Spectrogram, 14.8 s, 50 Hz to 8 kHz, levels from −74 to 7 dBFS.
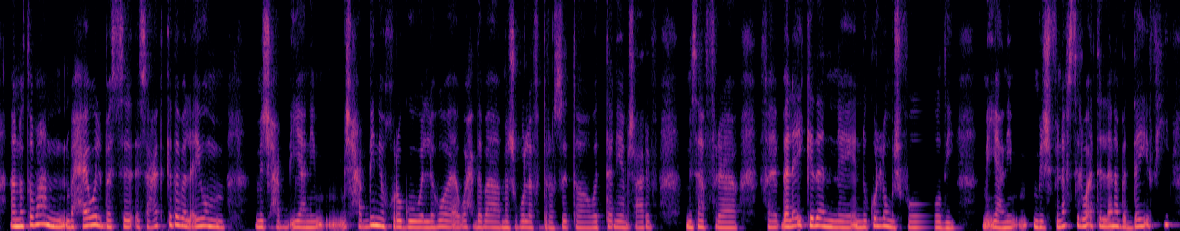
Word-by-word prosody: أنا 240 0 +9
طبعًا 275 -3 +4
باحاول، 250 +5 +3
بس 225 -1 -2
ساعات 220 +2 -3
كده 280 +2 +1
بالاقيهم 235 -3 +2 0.4
مش 215 -2 0
حاب 205 0 -6
يعني 205 +5 0
مش 280 -4 -4
حابين 235 +5 +4
يخرجوا، 215 -4 +1
اللي 200 0 0
هو 220 +2 -1 0.2
واحدة 205 -1 -4
بقى 200 -1 -3
مشغولة 200 +1 -2
في 195 0 -12
دراستها، 195 0 -5
والتانية 200 +1 -4
مش 195 - -6
عارف 195 +1 -6 0.4
مسافرة، 195 -2 -1 0.3
فبالاقي 220 +3 +1
كده 260 0 +3
إن 220 -3 +3
إن 200 +1 0
كله 245 +2 +1
مش 200 -3 0
فاضي. 200 -2 -4 0.3
م - - 0
يعني 200 +2 +1 0.2
مش 205 -2 +1
في 215 - -2
نفس 245 +2 -1
الوقت 255 0 0
اللي 235 0 +2
أنا 245 - +5
باتضايق 235 +4 0
فيه، 285 +3 -6
215 Hz, 165 wpm, -22 LUFS, 200-245 Hz, 0.4 s, أنا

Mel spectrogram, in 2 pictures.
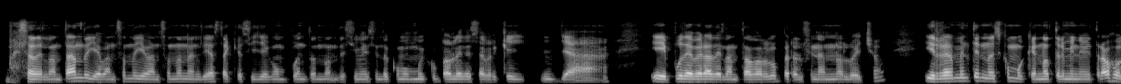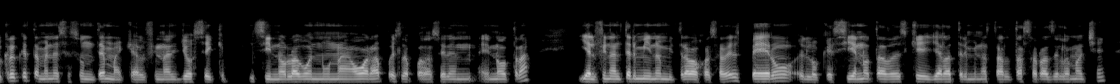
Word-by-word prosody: pues, - - -3
adelantando 120 +5 +5
y 125 - 0
avanzando, 120 +3 -4
y 130 - 0
avanzando 125 +1 -4
en 130 - -5
el 120 -1 -6
día - - 0
hasta 130 - -3
que - - -10
si 120 - -10
llega 120 0 -5
un 120 -1 -9
punto 120 -1 -7
en 120 - -8
donde 120 - -9
sí 120 - -11
me 120 -1 -7
siento 120 +1 -8
como 125 -1 -7
muy 125 +1 -5
culpable 125 +1 0
de 125 - -3
saber - - -5
que 125 -2 -3 0.2
ya, - - -1 0.4
eh, 130 -2 +7
pude 135 -1 +6
haber 125 0 +8
adelantado 120 -1 +3
algo, 125 +3 -2
pero, - - -2
al 115 - -7
final 115 0 -5
no 120 - -3
lo 120 - -3
he - - 0
hecho. 170 +6 -10 0.3
Y - - +7
realmente 150 +5 +4
no, 145 -3 +1
es 140 - -1
como 145 -5 -3
que 125 - +2
no 125 +1 +2
termine 125 -1 0
mi 120 - -3
trabajo, 155 +6 +4
creo 165 +1 +1
que 175 +2 -4
también 130 -5 -3
ese 125 -1 -7
es - - -13
un 125 -3 -4
tema 125 -2 0
que - - -6
al 110 0 -3
final 120 0 -4
yo 125 +1 0
sé - - -2
que - - -14 0.2
si 125 - 0
no 120 0 0
lo 125 - +4
hago 125 0 +3
en 125 0 -4
1, 125 0 -2
hora, 130 +1 +3
pues, - - -6
lo - - -2
puedo - - -3
hacer 120 - -4
en 120 0 -6
en 125 - -6
otra 125 +10 -2 0.4
y 135 - +2
al 125 -2 +7
final 130 -1 0
termino 130 -1 +2
mi 120 -3 -5
trabajo, 120 -1 +2
¿sabes? 155 +8 0
Pero, 145 +4 +4
lo 120 -2 -4
que - - -6
sí 125 - -1
he - - +5
notado 125 -1 0
es 125 - -6
que 130 -3 0
ya 125 0 +2
la 125 - +2
termino 120 0 -6
hasta 125 - -3
altas 120 +1 -4
horas 125 0 0
de 125 - -4
la 125 0 -4
noche, 130 +8 -7
125 Hz, 270 wpm, -24 LUFS, 120-130 Hz, 0.4 s, haber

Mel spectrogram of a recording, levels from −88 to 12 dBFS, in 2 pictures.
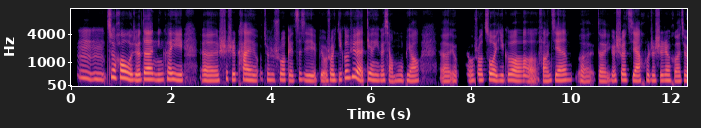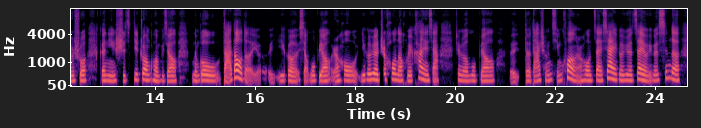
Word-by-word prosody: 嗯 240 -6 -3
嗯。 - - -13
最 305 -1 +3
后 285 -1 +8
我 225 -4 +6
觉 205 -1 +3
得 230 +1 +6
您 210 -1 -2
可 230 +1 +2
以， 210 -3 +2 0.3
呃， 190 -1 +1
试 215 +5 -4
试 215 -3 0
看 215 -1 +3
有 190 -1 -2
就 215 - -5
是 210 - -3
说 210 +1 -1
给 195 -3 -3
自 195 +5 -7
己 190 -4 0
比 - - -4
如 - - 0
说 205 +1 +2
1 220 - -4
个 280 +6 +1
月 285 -8 +5
定 225 -3 0
一 195 - -2
个 195 0 -1
小 175 -4 -4
目 190 +3 -5
标。 185 0 -1 0.4
呃， 175 0 -2
有 185 - -4
比 - - -20
如 190 0 -4
说 205 +1 0
做 210 0 +3
一 190 +1 -1
个 185 -3 +1
房 180 +1 -2
间， 205 +1 +1
呃， 170 -3 -4
的 170 -3 -1
一 - - -7
个 185 - -4
设 205 +1 0
计 205 -1 -3
啊， 180 0 +5
或 200 +1 -4
者 190 0 -3
是 190 0 -2
任 195 0 +1
何 175 -2 -2
就 190 +1 -4
是 180 - 0
说 190 +1 -1 0.2
跟 190 0 -1
你 180 -1 -2
实 180 -2 -4
际 205 +3 -6
状 210 -1 +2
况 190 -4 -1
比 175 - -8
较 180 0 0 0.3
能 180 -1 -3
够 190 +2 +1
达 - - +2
到 285 -3 +7
的， - - -4 0.4
呃， - - -9
一 185 +1 -5
个 185 -3 -1
小 220 - -5
目 185 -3 -3
标。 185 -1 0
然 175 +3 -2
后 190 -2 -1
1 190 +1 -4
个 215 0 +2
月 220 -2 +5
之 215 +1 -3
后 220 +1 0
呢， 190 -2 +2
回 185 -1 -3
看 245 -1 +1
一 195 - 0
下 200 - -3 0.3
这 205 - -5
个 185 -1 -1
目 185 0 -5
标， 180 -1 -2 0.3
呃， - - -7 0.2
的 180 0 -2
达 180 +2 -2
成 200 -1 -6
情 190 -3 -8
况， 220 -3 +3
然 185 - -5
后 195 -1 0
在 190 0 -1
下 260 +4 +5
一 220 - +1
个 200 -1 -1
月 200 -1 0
再 225 +4 +3
有 190 -4 +2
一 - - -7
个 195 0 -3
新 270 +7 -6
的， 215 -5 +2
195 Hz, 270 characters per minute, -22 LUFS, 185-215 Hz, 0.4 s, 后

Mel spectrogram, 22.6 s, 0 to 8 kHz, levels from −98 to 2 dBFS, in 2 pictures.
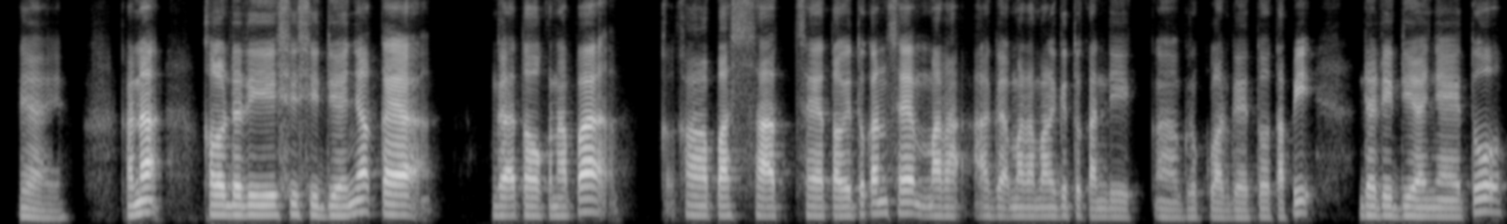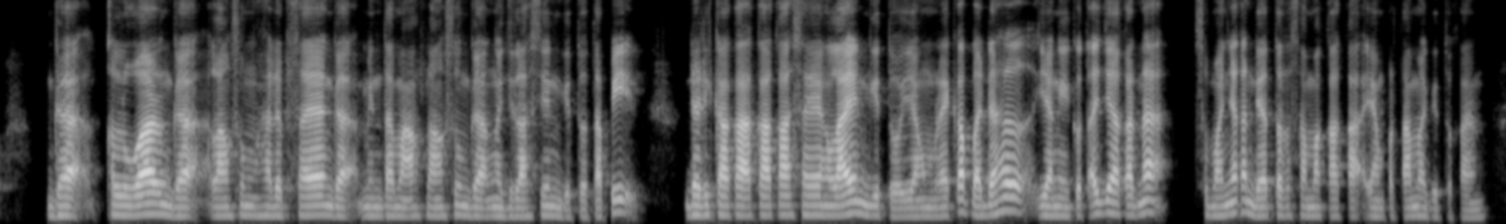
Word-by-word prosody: Iya 110 -2 -2 0.2
iya. - - -20 0.5
Karena, - - +8 0.4
kalau 130 -1 +4
dari 130 0 +3
sisi 135 -2 -3
dianya, 125 +7 +2
kayak, 135 -2 +6 0.4
nggak 125 0 +3
tahu 120 -1 +1
kenapa, 165 +9 +5 0.2
ke - - -10 0.2
pas 125 0 +3
saat 120 -1 +1
saya 120 -1 -1
tahu 120 0 +2
itu 135 - -5
kan, 150 +1 +2
saya 150 0 +5
marah 120 -3 -1
agak 120 -2 -4
marah-marah, 115 0 -2
gitu - - -7
kan, 105 -1 -4
di, 105 -1 -8
eee, 100 -1 -10
grup 105 +2 -14
keluarga 100 0 -4
itu. 95 +2 -8
Tapi, - - -2 0.3
dari 125 -1 -1
dianya 115 -2 -2
itu 160 +10 -6 0.6
nggak 120 +1 0
keluar, 130 +2 +6
nggak 120 -3 -1
langsung 120 +1 -4
menghadap 120 0 -6
saya, 125 +1 +3
nggak 120 -3 -2
minta 115 0 -5
maaf 115 +1 0
langsung, 120 +2 -6
nggak 110 0 -2
ngejelasin, 115 +1 -5
gitu, 105 -1 -11
tapi, - - -2 0.3
dari 130 0 -1
kakak-kakak 125 0 +3
saya 130 -1 -1
yang 125 - -1
lain 145 +3 +7
gitu, 125 -3 -7
yang 110 +1 -5
mereka 120 +9 +1
padahal, 170 +5 0
ya, 125 - -1
ngikut 120 -1 -5
aja. 145 -2 +2
Karena, 155 +6 +1 0.2
semuanya 120 +7 -3
kan, 165 - -1
diatur 120 +1 -3
sama 115 -2 -7
kakak 115 0 -4
yang 110 - -4
pertama, 115 +1 -5
gitu - - -17
kan. 100 +1 -11
120 Hz, 185 wpm, -25 LUFS, 115-130 Hz, 0.6 s, Karena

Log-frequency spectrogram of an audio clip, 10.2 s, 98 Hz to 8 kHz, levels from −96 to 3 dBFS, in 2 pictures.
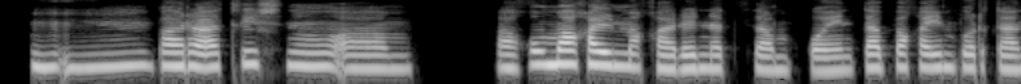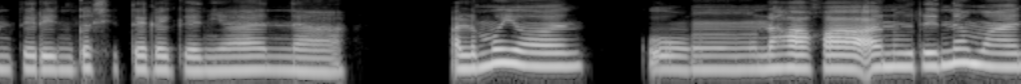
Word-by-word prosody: Mm, 245 +2 -3
para 255 -2 +4
at 245 - -5
least 280 - -3
no, 250 -1 0
um, 225 0 -3 0.5
ah, 230 - 0
kumakalma 275 -2 +5
ka 225 -1 0
rin 225 +1 0
at 220 - -2 0.2
some 210 0 -2
point. 200 +1 -2
Napakaimportante 235 -1 -1
rin 210 -1 -1
kasi 225 0 -6
talaga 210 -2 -2
nyan 210 +1 -2
na 195 -1 -4 0.5
alam 225 +1 +1
mo 305 - +5
yun, 255 -3 +2 0.2
kung 215 -1 -4 0.3
nakaka-ano 230 +1 +3
rin 255 +2 +2
naman, 260 -5 +2
230 Hz, 155 wpm, -23 LUFS, 215-250 Hz, 0.5 s, kumakalma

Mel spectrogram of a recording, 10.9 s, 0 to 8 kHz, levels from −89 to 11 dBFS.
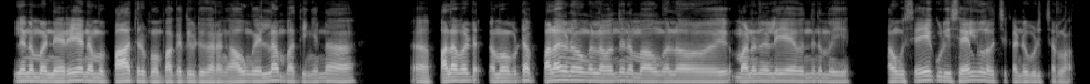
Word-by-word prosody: இல்ல 130 - +1
நம்ம 130 -1 +2
நெறைய 130 +4 +4
நம்ம 125 -2 +2
பாத்துருப்போம் 120 -3 +3
பக்கத்து 115 +1 -1
வீட்டுக்காரங்க. 110 -1 -1
அவுங்க 120 +2 +1
எல்லாம் 140 +1 +1
பாத்தீங்கன்னா, 120 +2 -3 0.8
அ - - +1 0.2
பல 120 +3 +5
வருட 135 - +1 0.2
நம்ம 120 +1 +1
கிட்ட 125 - 0 0.2
பழகுனவங்கள 145 -2 +3
வந்து 140 +3 -2
நம்ம 125 -2 -2
அவுங்கள 115 0 -2 0.5
எ - - 0 0.2
மனநிலைய 130 +1 0
வந்து 125 +1 -6
நம்ம 115 -2 -5
எ 110 - -7 0.4
அவங்க 120 0 0
செய்யக்கூடிய 145 -1 +1
செயல்கள 145 +3 +2
வச்சு 115 - -16
கண்டுபுடிச்சிரலாம். 110 -3 -6
120 Hz, 160 wpm, -21 LUFS, 115-130 Hz, 0.8 s, பல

